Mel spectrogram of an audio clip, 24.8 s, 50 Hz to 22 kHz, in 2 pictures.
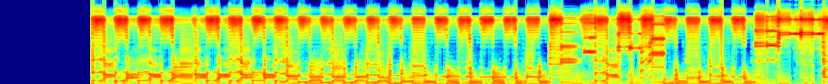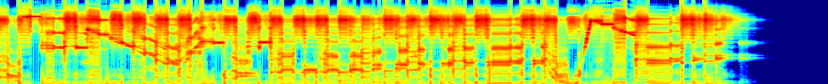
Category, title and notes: Music > Solo percussion
Simple Bass Drum and Snare Pattern with Weirdness Added 055
Bass-and-Snare, Experiments-on-Drum-Beats, FX-Drums, Glitchy, Noisy, Silly, Snare-Drum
